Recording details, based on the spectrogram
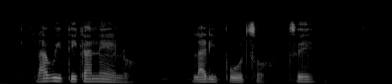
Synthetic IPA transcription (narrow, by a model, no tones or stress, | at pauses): labʊitʼikʼanɛlɔ | ladipʼʊt͡sʼɔt͡se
